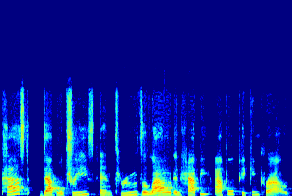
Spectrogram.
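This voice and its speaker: Reading a picture book at children's storytime, a woman speaks slowly in a fairly high, singsong voice, expressive and full of chatty asides for young kids. Audio quality is poor.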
